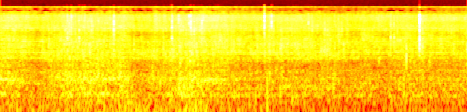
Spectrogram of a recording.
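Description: A bicycle chain and frame rattle with small clicks over bumps.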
